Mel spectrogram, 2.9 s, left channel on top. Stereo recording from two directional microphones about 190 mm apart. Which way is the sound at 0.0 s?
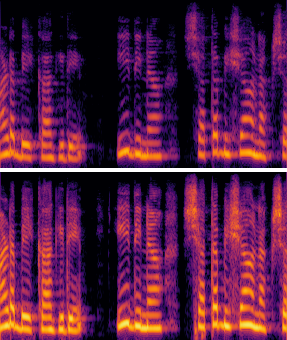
30° right (ahead or behind).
